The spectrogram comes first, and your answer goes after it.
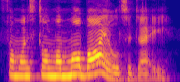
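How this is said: The word mobile carries the main stress. The focus is on the phone itself. "by stressing this word"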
